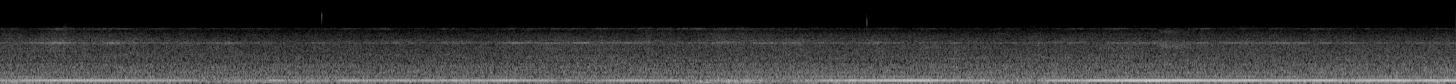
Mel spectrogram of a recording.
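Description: United Airlines jet lining up on runway 22R at Boston Logan, its engines holding a steady, loud hum and whine that swells and eases over several seconds.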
